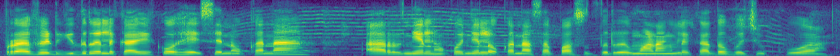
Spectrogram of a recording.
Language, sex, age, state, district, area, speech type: Santali, female, 30-45, Jharkhand, East Singhbhum, rural, spontaneous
